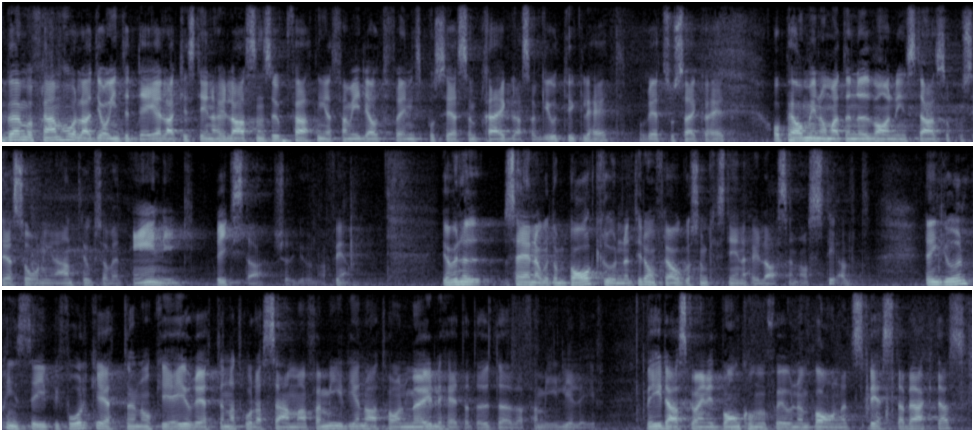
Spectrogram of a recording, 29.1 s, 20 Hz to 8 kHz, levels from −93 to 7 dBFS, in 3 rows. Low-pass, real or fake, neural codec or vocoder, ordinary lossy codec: none; real; none; none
